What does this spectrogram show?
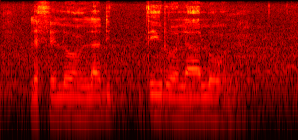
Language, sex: Tswana, male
